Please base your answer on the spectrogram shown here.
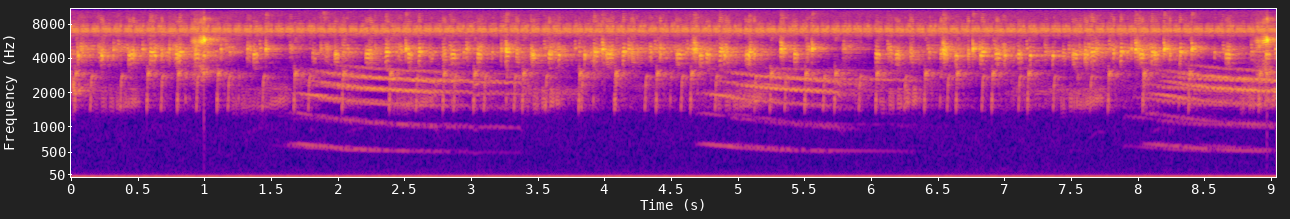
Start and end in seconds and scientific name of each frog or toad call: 0.0	9.0	Dendropsophus nanus
0.0	9.0	Leptodactylus podicipinus
0.0	9.0	Physalaemus albonotatus
0.1	9.0	Pithecopus azureus
0.6	1.5	Dendropsophus minutus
